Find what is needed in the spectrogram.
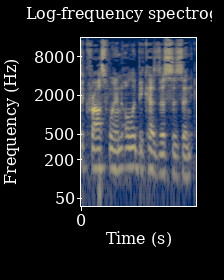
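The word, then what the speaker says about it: X-Wind: IND so tactically X win but it's a cross wind only because this is an aviator style watch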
